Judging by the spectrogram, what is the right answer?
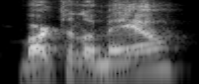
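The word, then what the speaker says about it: Bartolomeo: he was a painter baral lomeo yes okay lomeo because it rhymes with Romeo Romeo banana Rome it's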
